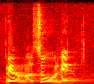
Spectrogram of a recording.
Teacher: seolah-olah tidak ada Nun tersebut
